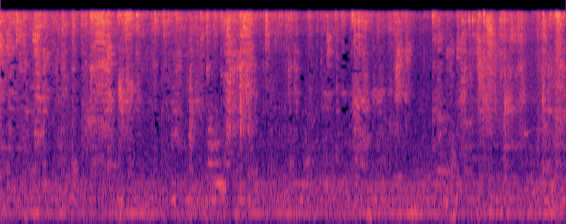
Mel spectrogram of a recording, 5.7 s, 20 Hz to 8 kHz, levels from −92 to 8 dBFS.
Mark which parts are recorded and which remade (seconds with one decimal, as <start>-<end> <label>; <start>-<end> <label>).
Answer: 0.0-4.7 recorded; 4.7-5.7 remade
